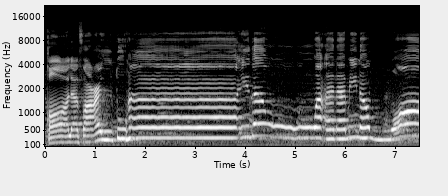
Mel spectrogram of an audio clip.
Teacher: الف مدہ کے بعد حمزہ دوسرے کلمے میں ہے تو یہاں پر مد منفصل ہوگی، 2 سے 3 الف تک کھینچ کر پڑھیں گے۔ 2 زبر کی تنوین کے بعد واو حرف یرملون میں سے ہے تو یہاں پر ادغام مع الغنہ ہوگا، یہاں پر غنہ کر کے پڑھیں گے۔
